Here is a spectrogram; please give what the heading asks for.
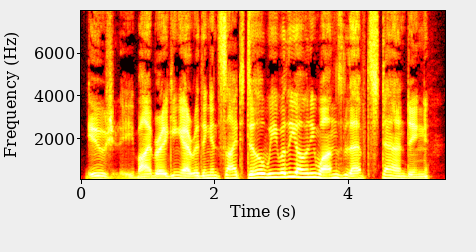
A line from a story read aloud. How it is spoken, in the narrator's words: Carnite chuckled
